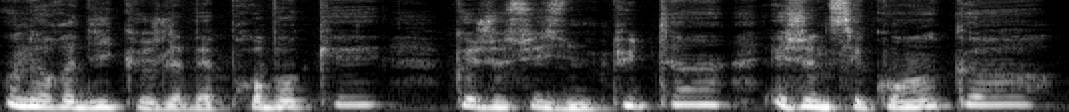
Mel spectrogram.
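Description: A man's voice: on the high side, big pitch swings, a little fast, warm tone, breathy edge, pitched above the performer's own voice, heavily acted. A man reading an audiobook, voicing a tearful young servant woman who pleads her case in a rising voice. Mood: distraught. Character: young woman servant confessing a killing, distraught.

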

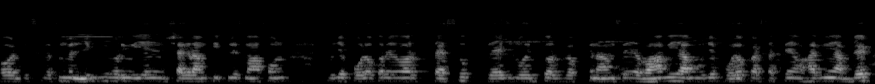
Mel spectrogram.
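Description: Chatty young man vlogging, slightly high voice. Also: quick pace, vocal fry, rough recording. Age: 20s. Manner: chatty, animated, loud opening hook. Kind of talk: casual news vlog to camera. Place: small indoor room. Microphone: camera or phone in front of face.

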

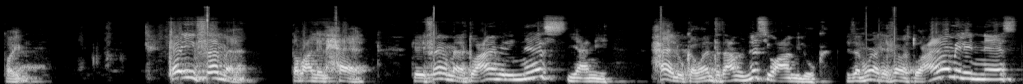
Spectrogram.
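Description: Lively, fast Arabic grammar teacher. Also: medium pitch. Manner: asks the class quick rhetorical questions and answers them; repeats key terms over and over. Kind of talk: explaining a grammar lesson.

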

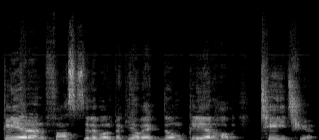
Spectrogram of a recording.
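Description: A man teaching an English pronunciation lesson, explaining patiently and repeating example words slowly for practice. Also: high voice, big pitch swings, clean tone.

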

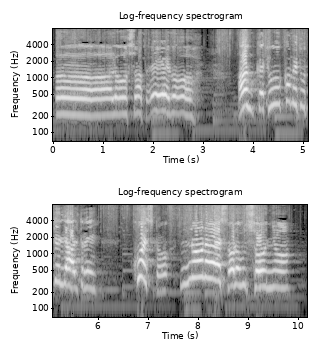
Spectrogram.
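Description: Storybook dragon, woman actor, lonely and kind, booming, slowish and pleading, higher pitched than expected. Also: soft background music.

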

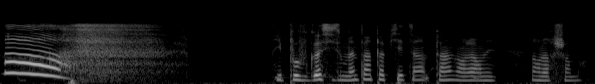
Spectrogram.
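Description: A woman streamer giving casual let's-play commentary, chatty and quick to scold her game characters. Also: mid-range voice, level tone, dry recording, lo-fi sound.

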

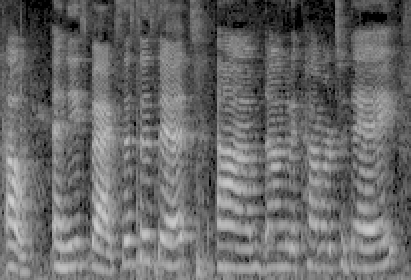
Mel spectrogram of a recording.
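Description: A woman's voice: fairly high pitch, fairly even intonation, moderate pace, sharp tone. A woman in her forties, a boutique owner, chatting upbeat through a sale walkthrough in a store, with frequent ums and gushing praise. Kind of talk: casual sales walkthrough video. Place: shop doorway outdoors, then inside a store. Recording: roomy sound with faint background noise.

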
